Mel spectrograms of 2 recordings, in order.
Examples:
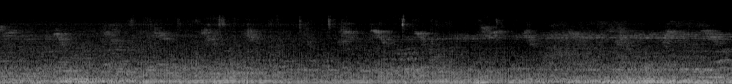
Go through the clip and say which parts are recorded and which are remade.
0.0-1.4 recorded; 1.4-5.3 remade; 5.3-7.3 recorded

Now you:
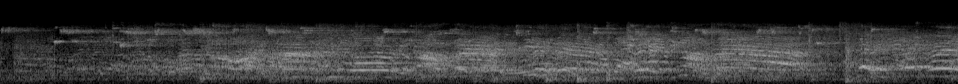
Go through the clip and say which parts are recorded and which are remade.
0.0-0.5 recorded; 0.5-2.4 remade; 2.4-9.6 recorded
